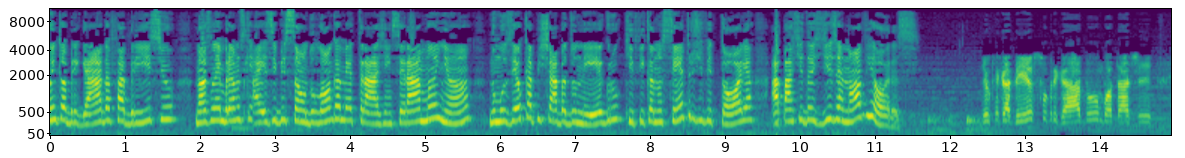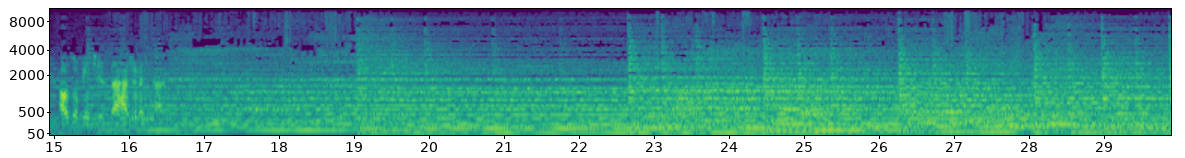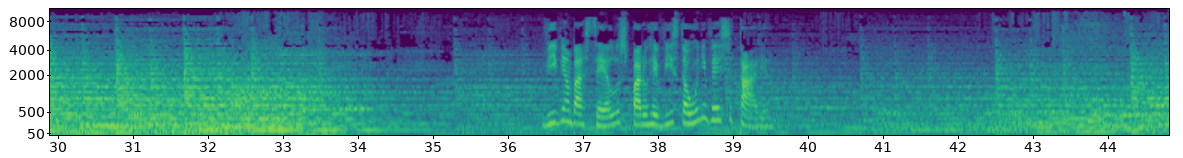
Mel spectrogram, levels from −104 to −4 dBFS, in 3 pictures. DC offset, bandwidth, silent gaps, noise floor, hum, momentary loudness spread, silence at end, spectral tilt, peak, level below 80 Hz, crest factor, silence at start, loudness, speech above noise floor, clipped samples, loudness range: under 0.1%; 11 kHz; none; -45 dBFS; none; 20 LU; 0 s; -4.5 dB/octave; 0 dBFS; -42 dBFS; 22 dB; 0 s; -20 LUFS; 27 dB; under 0.1%; 17 LU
